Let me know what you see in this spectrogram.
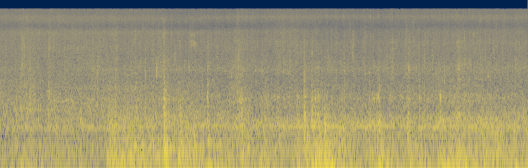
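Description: Heavy storm rain pouring steadily onto the water and the houseboat's canopy roof. Low rumbling swells rise about two seconds in and again around six seconds in, and there is a sharp knock about three seconds in.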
